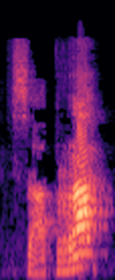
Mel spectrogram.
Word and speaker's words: saprà: And saprà, a. So here's the future tense, saprà. It ends on the final syllable.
